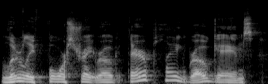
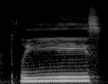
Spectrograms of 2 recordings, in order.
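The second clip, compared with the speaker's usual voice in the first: "Please." drawn out, higher and begging; pleading; 7 semitones higher than usual. Real, not acted. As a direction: beg for it, half joking. Begging for a real game.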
